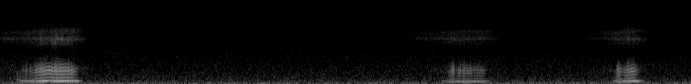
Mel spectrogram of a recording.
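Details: A pet pug that snores really loud: three low, rattling snores while sleeping, separated by quiet pauses.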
